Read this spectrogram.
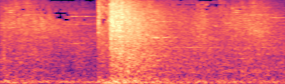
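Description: A loud game explosion booms.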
